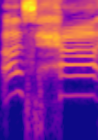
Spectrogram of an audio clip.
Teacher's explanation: اصحاب میں ہا کے اوپر کھڑا زبر ہونے کی وجہ سے ہم نے اس کو اصحا ایک الف کی مقدار کھینچ کر پڑھا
